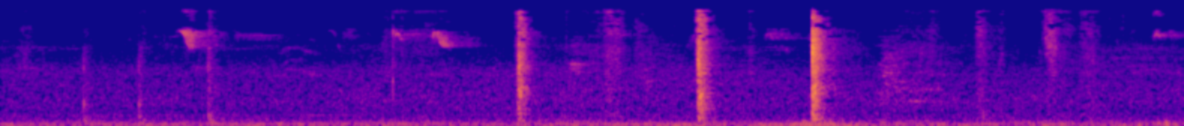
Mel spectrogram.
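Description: Sharp knocks and taps from hand work on quoin blocks being set on a brick corner: three clear knocks in the middle, the last the loudest, among lighter clicks over a steady low rumble.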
